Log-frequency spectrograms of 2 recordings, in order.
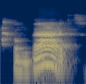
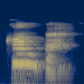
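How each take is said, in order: First: The stress is on the second syllable. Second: The stress is on the first syllable. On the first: It is used as a verb. "So I make the stress in the verb in the second one" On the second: It is used as a noun. "as a noun, we make the, the stress on the first one"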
